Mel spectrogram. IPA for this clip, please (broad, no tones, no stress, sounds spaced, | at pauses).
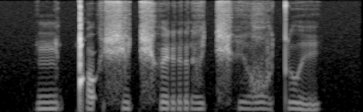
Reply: ɲ ə ǃ ɔ ʔ ɕ ə t͡ɕʰ ʏ r ə̤ t͡ɕʰ i̤ ʁʷ ə̤ tʷ i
